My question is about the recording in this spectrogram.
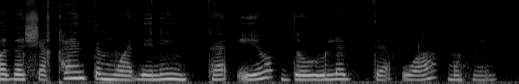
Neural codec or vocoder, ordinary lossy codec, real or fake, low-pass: vocoder, 44.1 kHz, 128 mel bands, Pupu-Vocoder; none; fake; none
